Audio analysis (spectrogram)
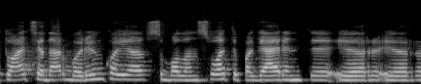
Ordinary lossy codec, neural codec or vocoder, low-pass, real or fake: AAC, 48 kbps; none; 10.8 kHz; real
